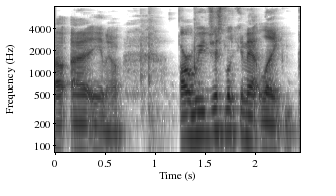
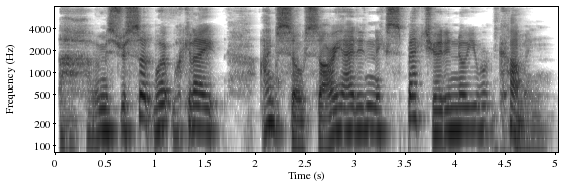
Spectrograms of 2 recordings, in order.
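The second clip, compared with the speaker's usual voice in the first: higher-pitched, apologetic servant; flustered footman; 8 semitones higher, faster than usual. Acted. Footman caught unprepared by Mistress Soot's arrival, flustered. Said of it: "and be like".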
